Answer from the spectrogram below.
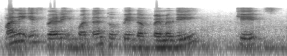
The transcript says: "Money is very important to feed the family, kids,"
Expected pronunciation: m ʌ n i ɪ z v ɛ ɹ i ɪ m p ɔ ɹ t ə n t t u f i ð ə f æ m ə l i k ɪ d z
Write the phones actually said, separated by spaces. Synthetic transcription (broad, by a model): m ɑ n i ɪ s v ɛ ɹ i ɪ m p ɔ t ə n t t u p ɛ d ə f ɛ m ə l i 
